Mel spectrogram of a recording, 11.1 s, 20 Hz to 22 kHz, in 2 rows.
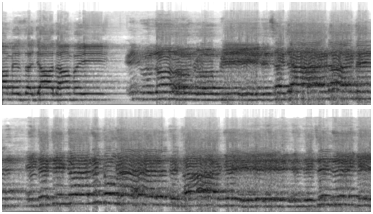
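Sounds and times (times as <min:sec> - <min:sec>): men chanting into microphones: 0:00.0 - 0:11.0.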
